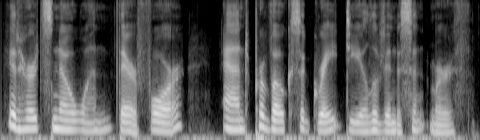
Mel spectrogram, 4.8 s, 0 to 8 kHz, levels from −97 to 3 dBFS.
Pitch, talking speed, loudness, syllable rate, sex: 150 Hz, 165 wpm, -18 LUFS, 5.0 syllables/s, female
